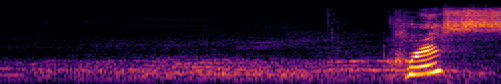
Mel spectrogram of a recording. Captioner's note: audience groaning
